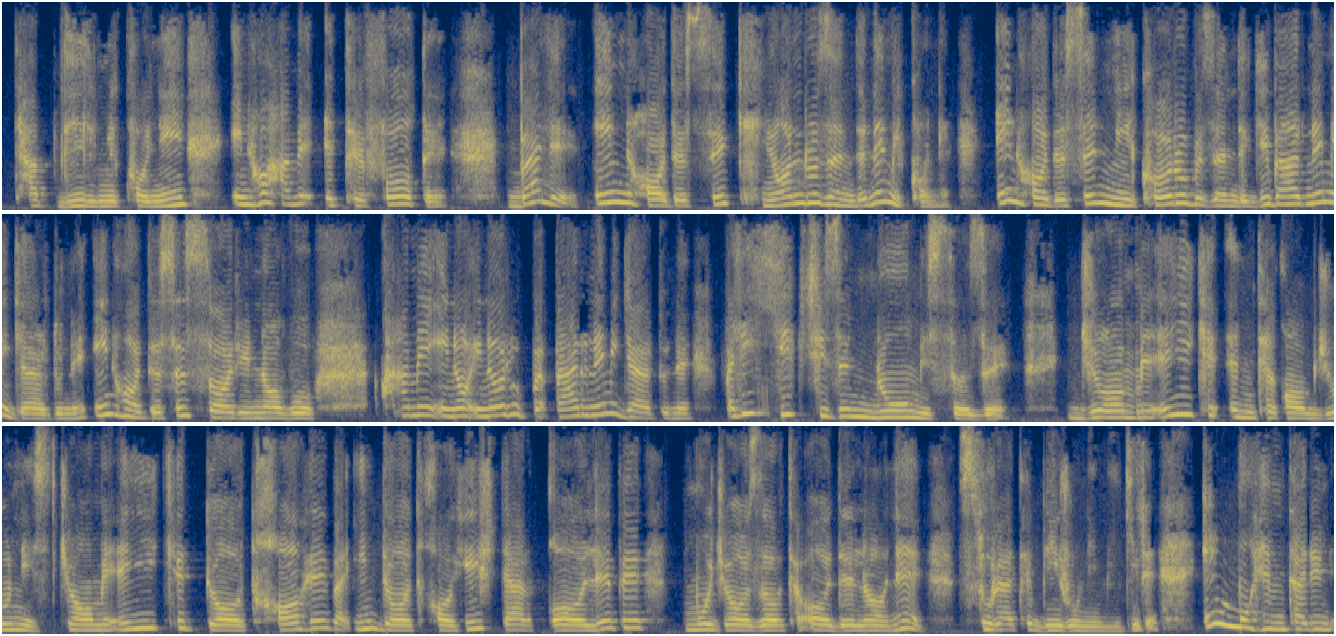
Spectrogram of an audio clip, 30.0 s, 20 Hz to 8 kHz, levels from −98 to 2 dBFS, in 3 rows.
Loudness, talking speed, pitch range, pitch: -18 LUFS, 110 wpm, 205-285 Hz, 240 Hz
